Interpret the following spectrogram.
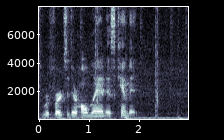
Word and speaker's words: Kemet: to their Homeland as Kemet conventionally pronounced chemit k-e-m-e-t according to um the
